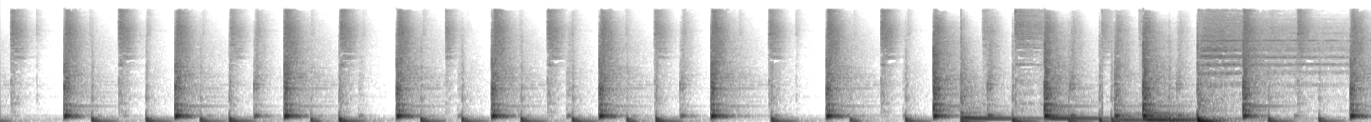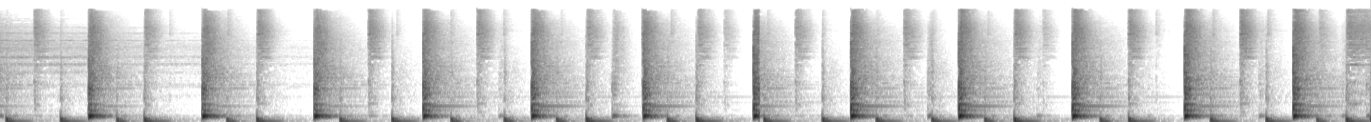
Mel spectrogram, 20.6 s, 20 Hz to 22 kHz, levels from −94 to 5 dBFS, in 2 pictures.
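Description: At 3.34, 8.27, 9.2 and 15.98 s the music jumps forward, each time skipping about a tenth of a second with no gap of silence. These splices are likely a dropped buffer (overrun): samples were overwritten before being read, so the two sides were butted together. On a waveform each shows as an abrupt discontinuity; a spectrogram shows a thin full-height vertical line where the sound changes without transition.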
